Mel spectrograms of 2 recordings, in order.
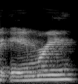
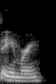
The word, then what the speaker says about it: Amery: for free speech in Amory Wisconsin is that how you say it Emery Emery it's Amery Amery Wisconsin that's the actual title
